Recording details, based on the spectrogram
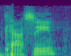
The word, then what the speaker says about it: casein: Are you familiar with casein? Or am I saying this right? – Yes, casein.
